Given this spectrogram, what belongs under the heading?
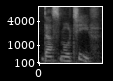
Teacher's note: it's spelled with a V on the end, yet sounded like an F, and with the stress on the second syllable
